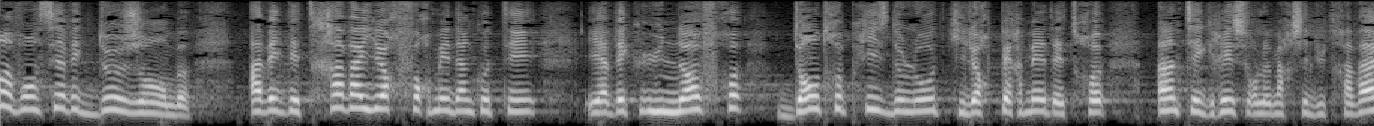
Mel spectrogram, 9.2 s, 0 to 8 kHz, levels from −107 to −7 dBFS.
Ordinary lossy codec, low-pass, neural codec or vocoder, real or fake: none; none; none; real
